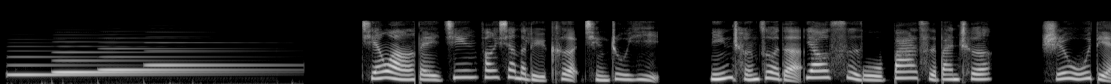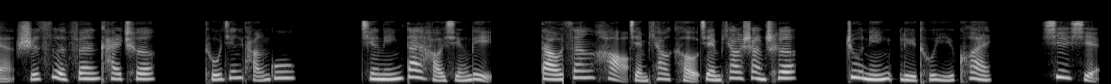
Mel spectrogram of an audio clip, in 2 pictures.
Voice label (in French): Annonce dans les gares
